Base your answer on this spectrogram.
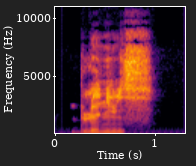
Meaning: of a midnight blue colour
- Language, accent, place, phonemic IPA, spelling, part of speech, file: French, France, Lyon, /blø nɥi/, bleu nuit, adjective, LL-Q150 (fra)-bleu nuit.wav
